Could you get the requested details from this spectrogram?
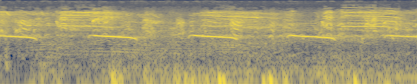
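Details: Forest bird's mating call, a steady falling whistle sounded roughly every second, five times, over a busy backdrop of higher chattering and squawking birds.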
